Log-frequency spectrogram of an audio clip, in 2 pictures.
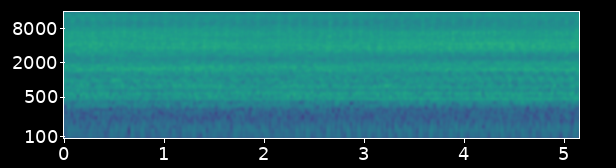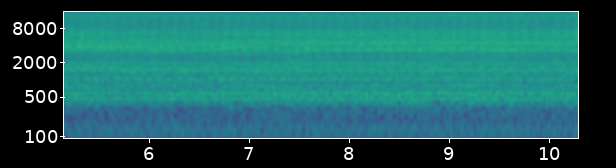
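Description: Idling engine with a slightly uneven, stumbling beat, as if one cylinder drops out now and then. Cause suspected, not confirmed.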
